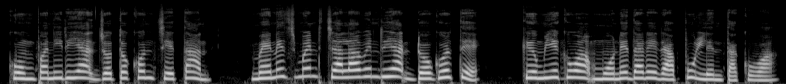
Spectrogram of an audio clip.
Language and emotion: Santali, sad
